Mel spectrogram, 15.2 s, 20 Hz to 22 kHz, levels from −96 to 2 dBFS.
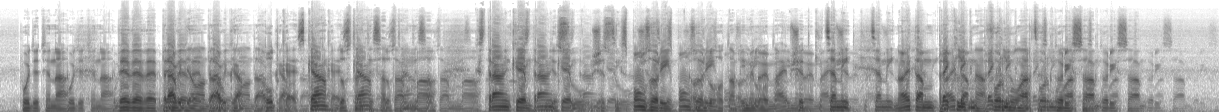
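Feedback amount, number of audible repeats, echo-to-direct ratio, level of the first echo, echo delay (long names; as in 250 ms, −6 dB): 23%, 3, −5.0 dB, −5.0 dB, 564 ms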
